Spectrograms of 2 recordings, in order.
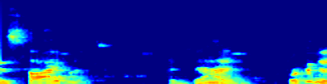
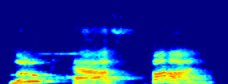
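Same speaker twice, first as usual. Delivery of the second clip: louder, slow excited reading; 4 semitones higher, 4 dB louder, slower than usual. Shown as a demonstration. Teacher models exclamation for class, excited. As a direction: sound thrilled about the fun. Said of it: "So we say it excited".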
